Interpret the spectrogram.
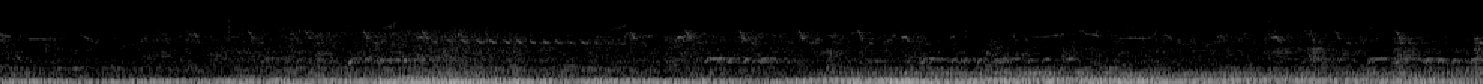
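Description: Birds chirping and giving short trills throughout, over a steady low rumble.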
